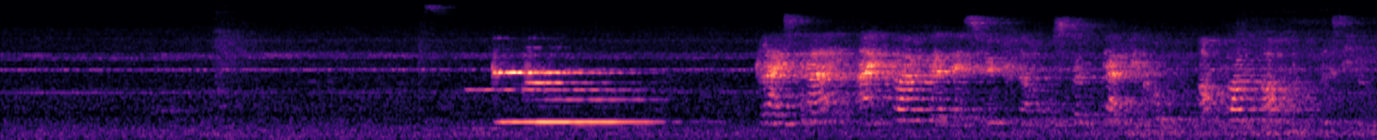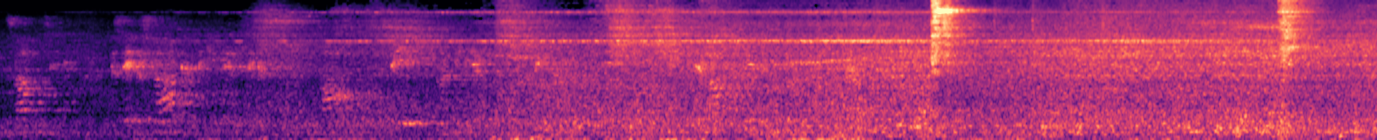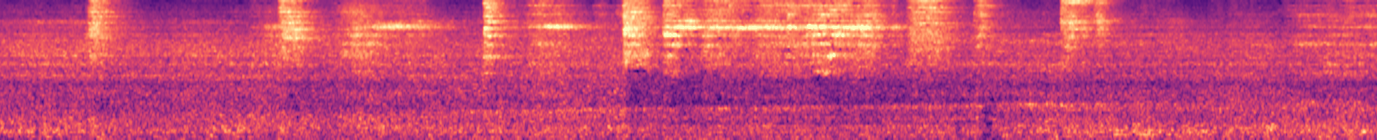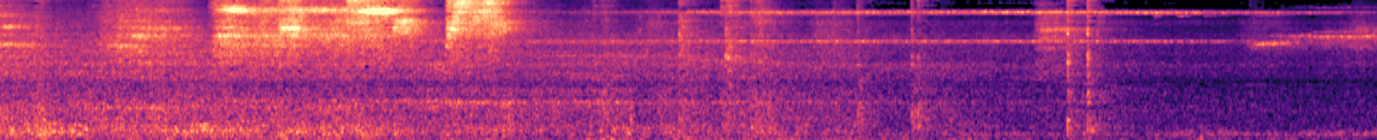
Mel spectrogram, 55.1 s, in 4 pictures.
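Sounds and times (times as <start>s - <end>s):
train rolling rumble: 13.6s - 54.4s.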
